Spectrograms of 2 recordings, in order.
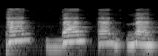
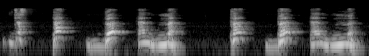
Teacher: Bilabial sounds. These are sounds produced using both upper and lower lips.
